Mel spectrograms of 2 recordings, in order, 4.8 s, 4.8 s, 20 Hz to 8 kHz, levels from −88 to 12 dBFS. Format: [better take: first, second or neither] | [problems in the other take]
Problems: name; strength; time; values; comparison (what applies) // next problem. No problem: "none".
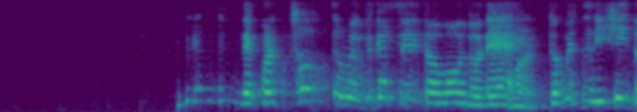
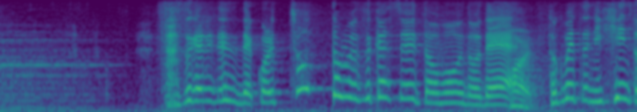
second | noise reduction (neural mask model DeepFilterNet 3)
